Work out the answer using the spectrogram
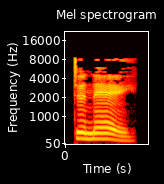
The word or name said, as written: denae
